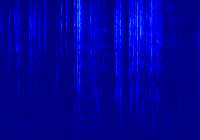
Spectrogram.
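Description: Clear plastic wrapping crinkling as it is handled and pulled off a camera battery, a run of short sharp crackles loudest about halfway through.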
